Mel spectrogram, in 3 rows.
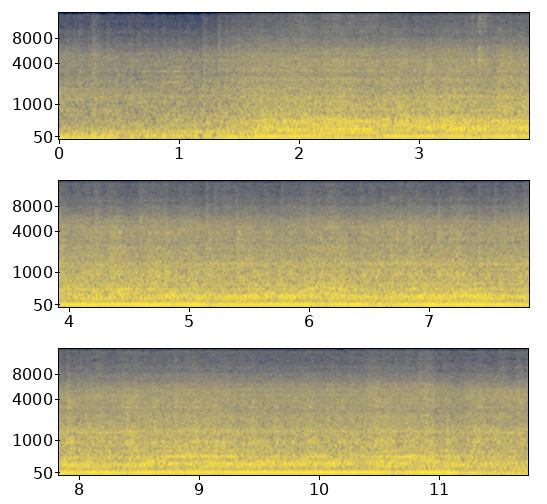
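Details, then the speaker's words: Older-model Access 125 scooter: engine starts but jerks, misfires and bogs down when revved, running rough with a wavering, sagging beat; may stall at full throttle; air leak at intake hose from missing bush inside the hose. "मेरा device आपको शायद पता चल जाएगा कि जैसे हृदय गाड़ी बिल्कुल झटके लेने लगती है और जैसे दब जाती है"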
